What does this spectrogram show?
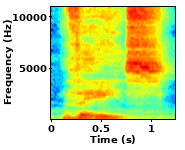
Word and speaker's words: these: These, these. Aqui nós vamos pronunciar com um som de dedilhado com a língua presa.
